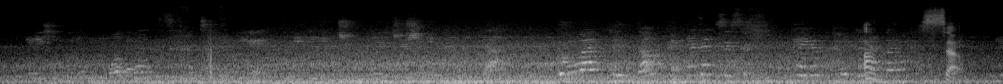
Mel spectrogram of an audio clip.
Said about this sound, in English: We're on the train.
